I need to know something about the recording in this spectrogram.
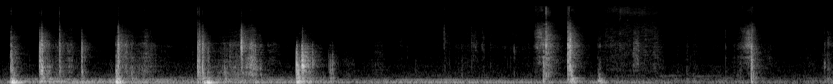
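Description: Tarot decks and their boxes handled on a tabletop: about ten light knocks and taps as they are set down, picked up and moved, most of them in the first three seconds, over a low steady hum.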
